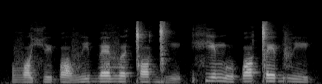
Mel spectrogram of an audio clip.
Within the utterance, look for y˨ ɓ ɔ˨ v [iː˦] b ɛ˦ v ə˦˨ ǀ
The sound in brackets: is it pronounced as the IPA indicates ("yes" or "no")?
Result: no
